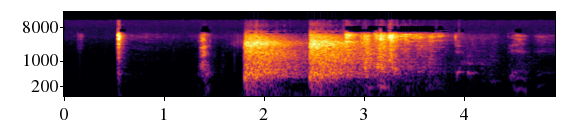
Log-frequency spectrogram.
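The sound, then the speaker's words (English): Gunshots fired to shoot a cigar out of a person's hand: two short, sharp cracks come first, followed by two much louder bursts that trail off in a noisy, crash-like decay. “Shot the cigar right out of my hand. He snuffed out the match with his other gun.”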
